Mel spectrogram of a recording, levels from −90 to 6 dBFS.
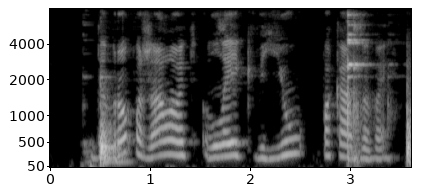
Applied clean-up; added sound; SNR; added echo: classical method Wiener filter.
